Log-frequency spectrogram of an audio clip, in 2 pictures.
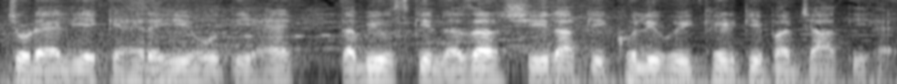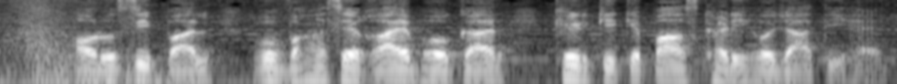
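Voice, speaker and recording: Male horror-story narrator: low voice, scripted storytelling, faint music bed. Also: steady tone, moderate pace.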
